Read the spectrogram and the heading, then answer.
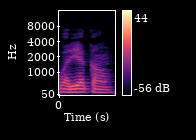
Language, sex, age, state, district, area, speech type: Kashmiri, male, 45-60, Jammu and Kashmir, Ganderbal, urban, spontaneous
